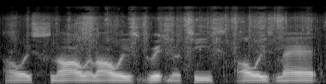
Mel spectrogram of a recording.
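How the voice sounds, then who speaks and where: Out on a hike, a man of about forty records a casual vlog amid noticeable outdoor noise. His voice is low, deep, and monotone at a moderate pace, and he rambles in a folksy, colloquial way, drifting into asides to his dogs.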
